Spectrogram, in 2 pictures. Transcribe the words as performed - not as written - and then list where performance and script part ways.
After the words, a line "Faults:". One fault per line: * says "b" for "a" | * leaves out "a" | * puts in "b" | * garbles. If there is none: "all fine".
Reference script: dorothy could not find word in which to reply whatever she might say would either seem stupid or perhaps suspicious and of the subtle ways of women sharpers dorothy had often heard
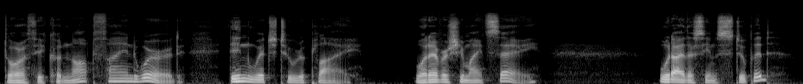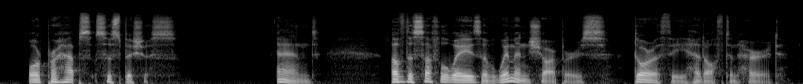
dorothy could not find word in which to reply whatever she might say would either seem stupid or perhaps suspicious and of the subtle ways of women sharpers dorothy had often heard
Faults:
all fine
